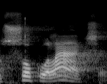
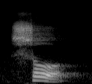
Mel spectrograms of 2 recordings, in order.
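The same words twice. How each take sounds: First: Said in the usual way. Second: "Chocolate" as cho... co... la... te, spaced out; slow, syllable by syllable. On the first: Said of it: "Quando eu falo chocolate". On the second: Shown as a demonstration. Teacher classifying the word for pupils, slowly split. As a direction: pause after every syllable. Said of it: "a gente classifica falando lentamente".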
